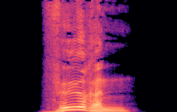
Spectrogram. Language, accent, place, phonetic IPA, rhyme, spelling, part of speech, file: German, Germany, Berlin, [ˈføːʁən], -øːʁən, Föhren, proper noun / noun, De-Föhren.ogg
- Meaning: plural of Föhre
